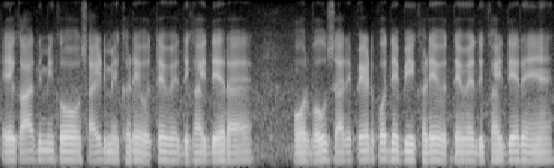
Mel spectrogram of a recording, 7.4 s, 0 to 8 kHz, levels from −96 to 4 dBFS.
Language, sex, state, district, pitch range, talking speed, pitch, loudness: Hindi, male, Rajasthan, Bikaner, 95-105 Hz, 205 wpm, 100 Hz, -16 LUFS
